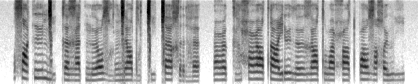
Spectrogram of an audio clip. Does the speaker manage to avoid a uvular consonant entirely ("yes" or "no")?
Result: no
